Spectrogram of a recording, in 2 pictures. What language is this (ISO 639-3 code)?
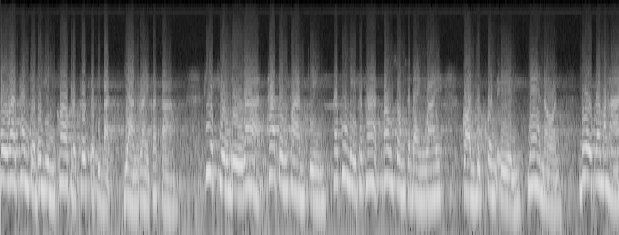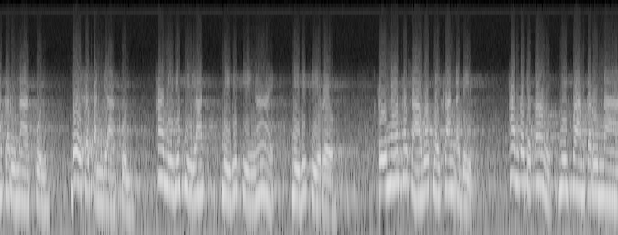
tha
